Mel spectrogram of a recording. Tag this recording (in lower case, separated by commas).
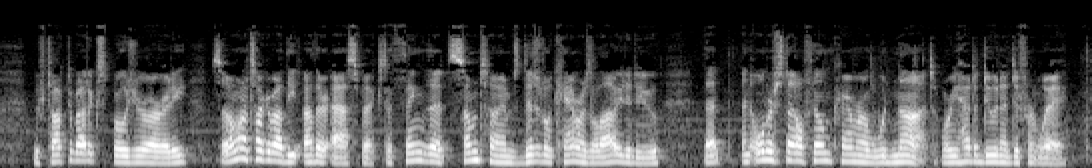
speech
